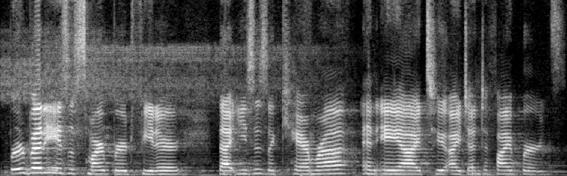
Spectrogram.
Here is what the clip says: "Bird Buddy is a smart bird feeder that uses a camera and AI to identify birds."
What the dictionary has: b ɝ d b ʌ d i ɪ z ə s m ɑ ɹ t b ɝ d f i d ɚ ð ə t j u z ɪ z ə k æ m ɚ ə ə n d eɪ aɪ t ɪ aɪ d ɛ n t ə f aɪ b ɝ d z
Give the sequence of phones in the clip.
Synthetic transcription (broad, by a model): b ɝ d b ʌ d i ɪ z ə s m ɑ ɹ t b ɝ d f i d ɚ ð ə t j u z ɪ z ə k æ m ɚ ə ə n eɪ aɪ t ɪ aɪ d ɛ n t ə f aɪ b ɝ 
